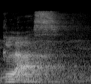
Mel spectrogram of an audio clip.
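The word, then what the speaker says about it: glace: Pronunciation is glass.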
